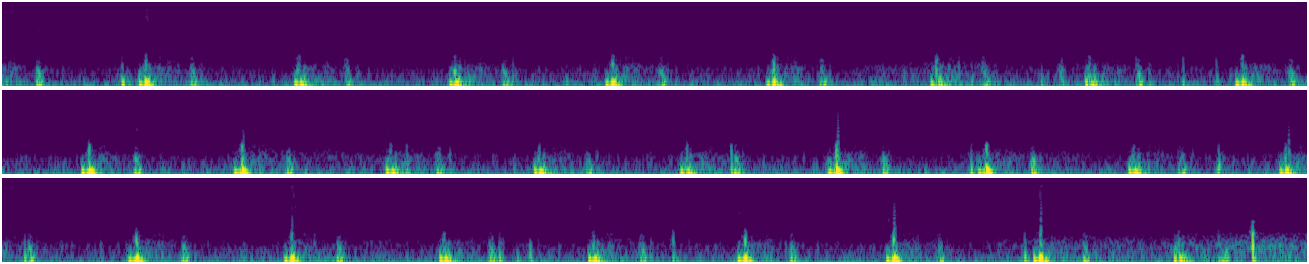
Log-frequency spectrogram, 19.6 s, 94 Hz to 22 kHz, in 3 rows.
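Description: Regular low heart thumps at about 80 beats a minute, recorded after caffeine.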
